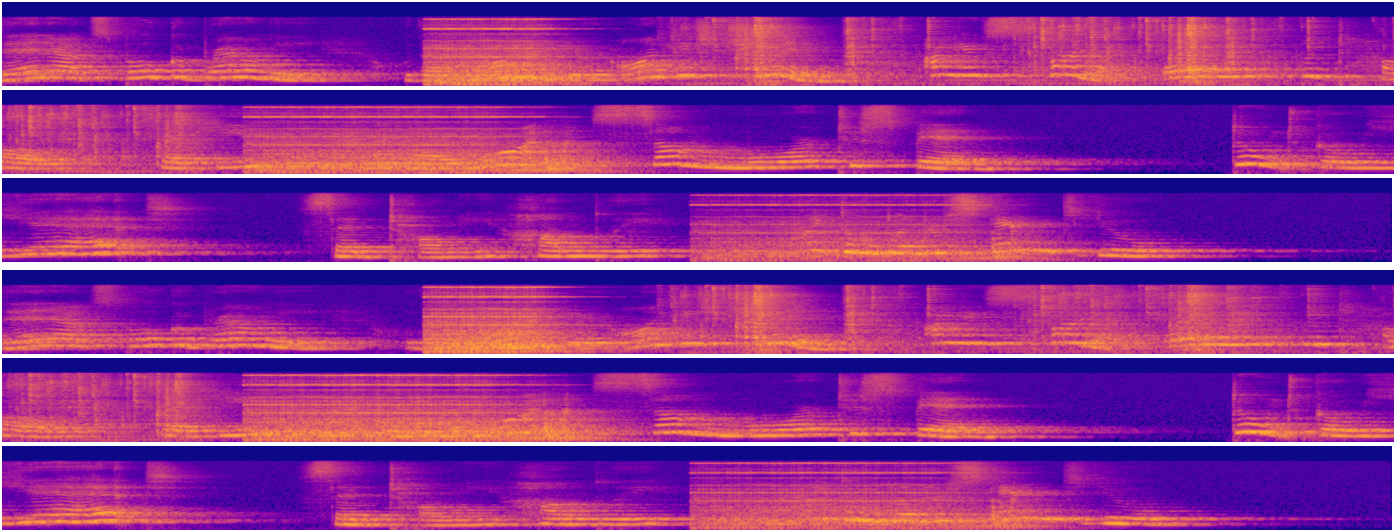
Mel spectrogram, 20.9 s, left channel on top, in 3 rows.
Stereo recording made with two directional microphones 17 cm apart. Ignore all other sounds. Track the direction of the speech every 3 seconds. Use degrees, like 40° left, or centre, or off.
50° left, 50° left, 50° left, 20° left, 20° right, 30° left, 50° left.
